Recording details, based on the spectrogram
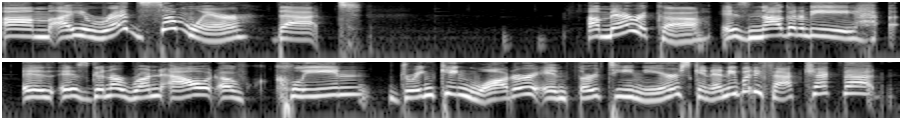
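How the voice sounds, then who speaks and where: A woman's voice: high voice, big pitch swings, takes it slowly, fairly bright tone, no echo, studio quality. A woman streamer rambling in casual chat with her viewers, laughing often and swearing casually.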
